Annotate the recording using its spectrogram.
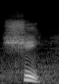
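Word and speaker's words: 四: E o fato é que no Japão também, porque 4 em japonês se diz shi, é uma das pronúncias fonéticas do 4, o que é igual à pronúncia de morte.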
